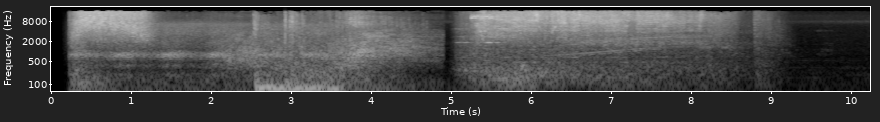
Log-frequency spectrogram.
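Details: Loud booms, whooshes and shattering effects over music, with no animal voice heard.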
